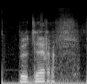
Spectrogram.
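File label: "bederf", Dutch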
